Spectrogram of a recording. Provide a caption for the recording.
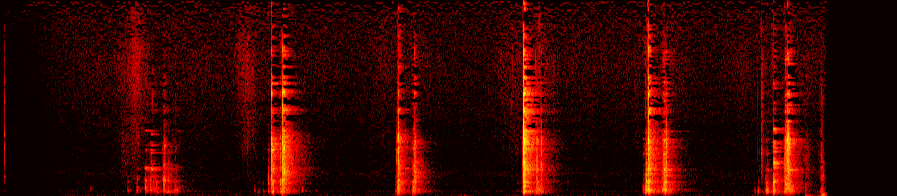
weight lifting machine
gym, lifting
